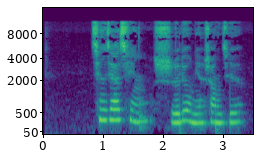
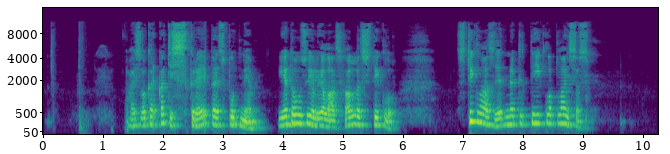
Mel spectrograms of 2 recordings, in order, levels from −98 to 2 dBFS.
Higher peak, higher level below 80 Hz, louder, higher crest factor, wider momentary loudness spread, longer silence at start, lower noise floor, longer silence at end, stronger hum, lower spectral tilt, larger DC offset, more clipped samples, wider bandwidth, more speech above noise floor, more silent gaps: about the same, -2 dBFS vs 0 dBFS; about the same, -60 dBFS vs -62 dBFS; second, -22 LUFS vs -18 LUFS; about the same, 22 dB vs 20 dB; about the same, 12 LU vs 12 LU; first, 0.8 s vs 0.6 s; second, -69 dBFS vs -74 dBFS; second, 0.2 s vs 1.15 s; neither; second, -1.5 dB/octave vs -5.5 dB/octave; neither; neither; about the same, 12 kHz vs 11.5 kHz; second, 46 dB vs 56 dB; neither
